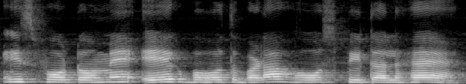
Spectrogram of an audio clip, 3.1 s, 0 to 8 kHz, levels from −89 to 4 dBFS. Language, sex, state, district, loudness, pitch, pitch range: Hindi, female, Uttar Pradesh, Shamli, -13 LUFS, 215 Hz, 215-230 Hz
